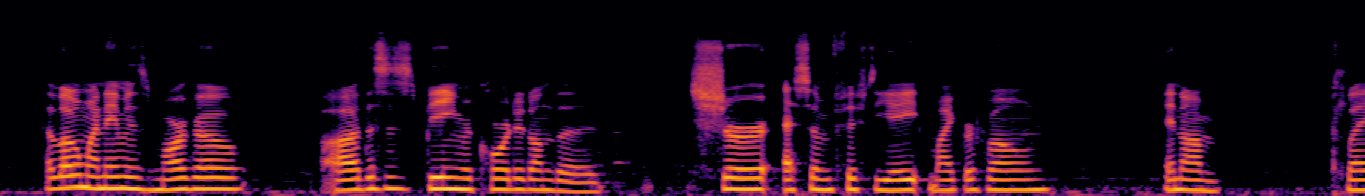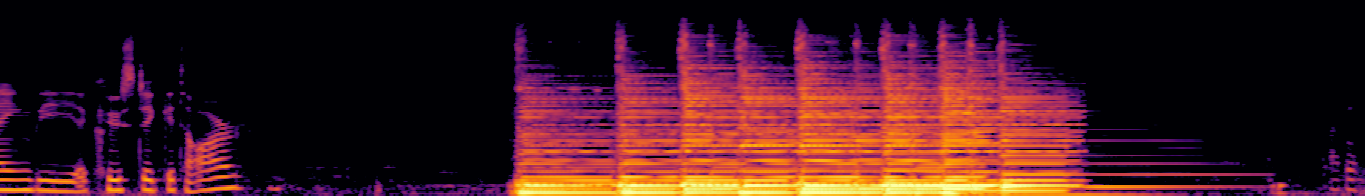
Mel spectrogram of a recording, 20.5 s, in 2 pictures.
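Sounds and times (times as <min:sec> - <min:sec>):
guitar: 0:14.1 - 0:19.6.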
